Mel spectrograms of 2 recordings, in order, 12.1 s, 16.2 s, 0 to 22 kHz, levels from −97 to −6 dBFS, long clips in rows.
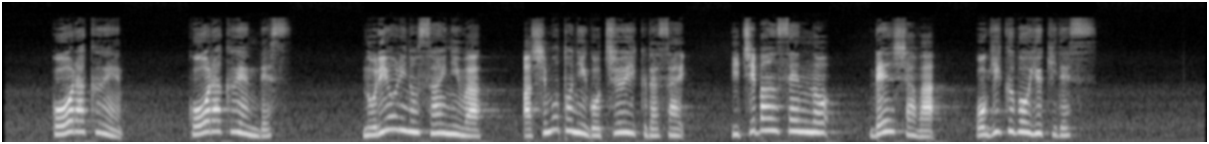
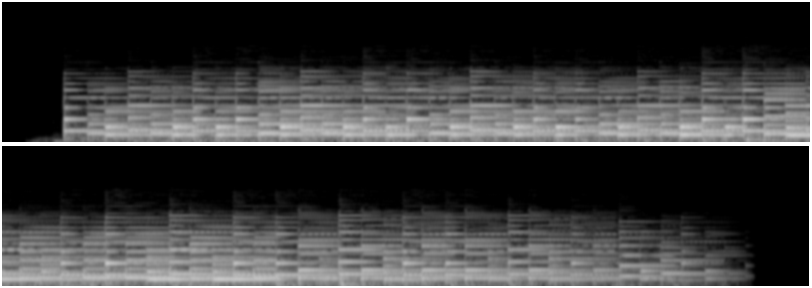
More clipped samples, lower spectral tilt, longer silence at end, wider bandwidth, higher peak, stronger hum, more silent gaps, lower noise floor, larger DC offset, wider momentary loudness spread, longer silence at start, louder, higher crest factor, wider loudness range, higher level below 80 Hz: neither; second, -4 dB/octave vs -11 dB/octave; first, 1.15 s vs 0.85 s; first, 14 kHz vs 3.4 kHz; first, -4 dBFS vs -14 dBFS; neither; neither; first, -57 dBFS vs -51 dBFS; neither; about the same, 12 LU vs 11 LU; about the same, 0.5 s vs 0.6 s; first, -22 LUFS vs -30 LUFS; first, 20 dB vs 14 dB; second, 2 LU vs 6 LU; second, -66 dBFS vs -52 dBFS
